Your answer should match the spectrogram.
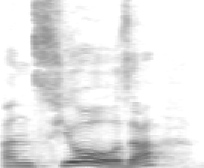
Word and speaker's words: ansiosa: So, when the stress of the syllable in a word like ansiosa goes to that o, then we use the i as a j glide.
